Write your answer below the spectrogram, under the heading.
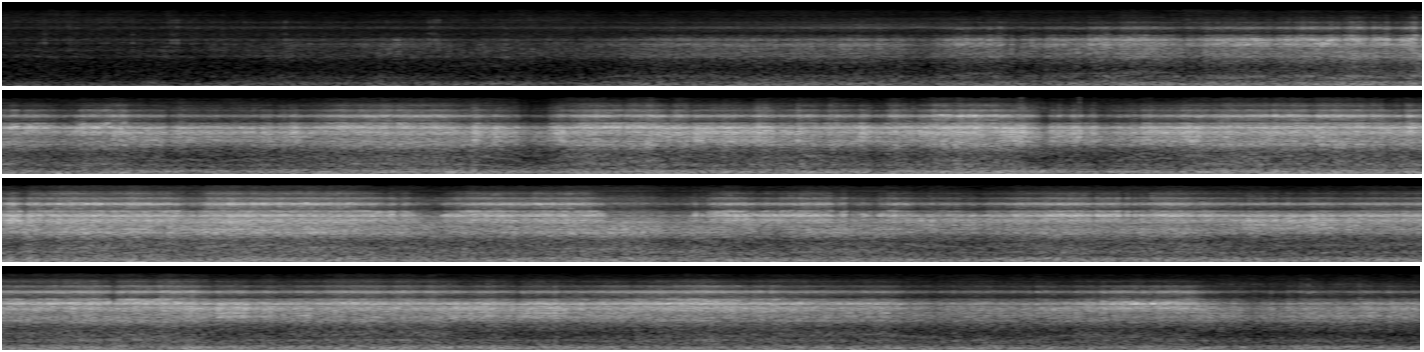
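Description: Steady hiss of sliding fast over packed snow on a ski run, with wind rushing over the camera microphone. It grows louder over the first several seconds and then holds steady.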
